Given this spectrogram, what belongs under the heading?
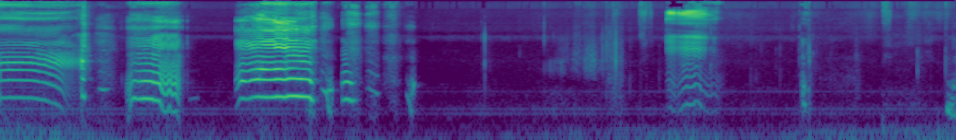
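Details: An infant cries in loud, wailing bursts with whimpers between, then quieter fussing, after being teased until crying and coughing; background music and room noise.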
